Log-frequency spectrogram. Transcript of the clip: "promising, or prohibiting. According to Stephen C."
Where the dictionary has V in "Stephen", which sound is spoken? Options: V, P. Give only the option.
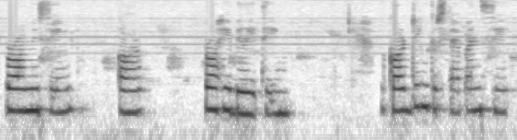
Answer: P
